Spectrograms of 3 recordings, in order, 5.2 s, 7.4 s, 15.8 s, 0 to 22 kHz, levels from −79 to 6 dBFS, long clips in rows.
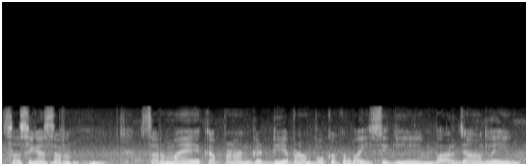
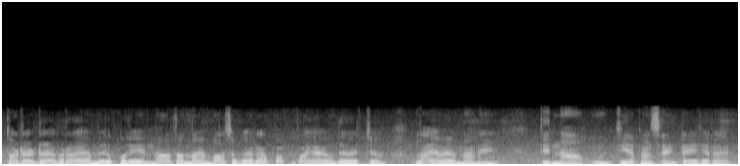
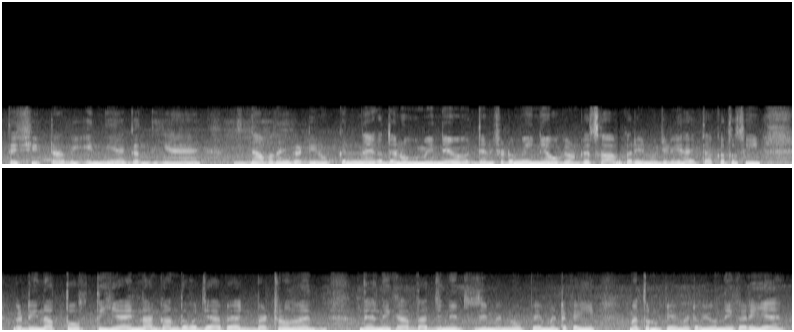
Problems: none marked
